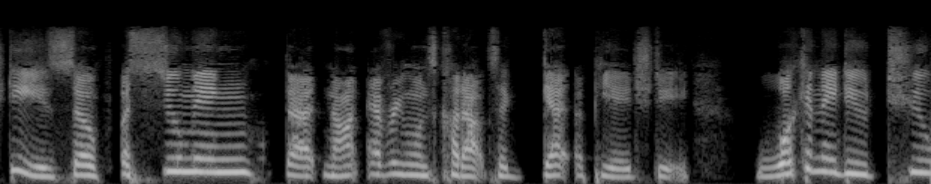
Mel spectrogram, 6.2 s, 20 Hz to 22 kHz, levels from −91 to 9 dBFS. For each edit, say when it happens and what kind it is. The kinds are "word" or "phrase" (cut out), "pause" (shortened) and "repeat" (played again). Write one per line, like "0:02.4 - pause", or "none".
none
